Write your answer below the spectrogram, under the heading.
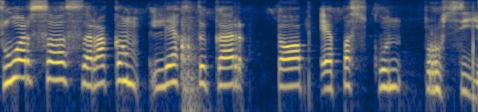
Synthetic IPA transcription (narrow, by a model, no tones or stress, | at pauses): suɐɾsɐːsɾɐkɐmlekʰt̪kɐɾ | ʈɔːpepɐskun | pɾusiː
